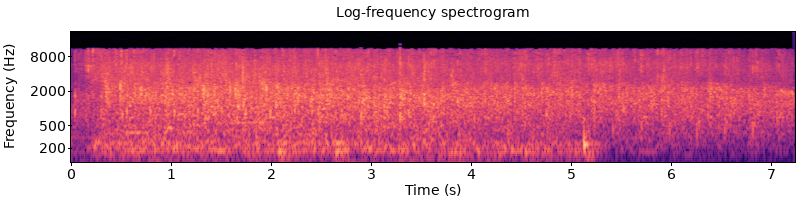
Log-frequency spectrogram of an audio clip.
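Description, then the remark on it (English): A group at a recovery meeting for alcoholics claps steadily for several seconds as the group's secretary is called up to give the report, a dense, even patter of many hands that stays loud throughout, with one sharper clap standing out near the end. “A little more clapping.”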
